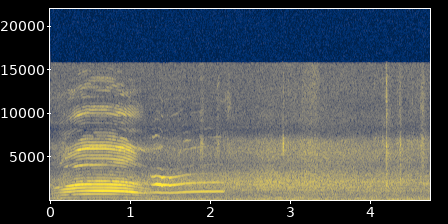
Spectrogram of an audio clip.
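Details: Two cats, a tom and a ginger, calling loudly at each other ahead of eating together: one arched, drawn meow followed by a shorter rising one, then only a steady hiss of background noise.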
